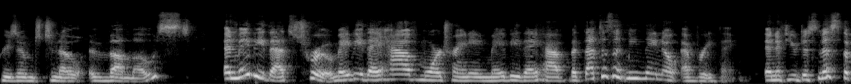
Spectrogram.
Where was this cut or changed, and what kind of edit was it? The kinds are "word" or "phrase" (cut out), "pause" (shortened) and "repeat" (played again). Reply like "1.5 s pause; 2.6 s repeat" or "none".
2.1 s pause; 7.6 s pause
